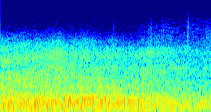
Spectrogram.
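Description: An RAF bomber aircraft drones overhead, its broad, steady engine roar filling the scene loudly and evenly, with no voices.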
